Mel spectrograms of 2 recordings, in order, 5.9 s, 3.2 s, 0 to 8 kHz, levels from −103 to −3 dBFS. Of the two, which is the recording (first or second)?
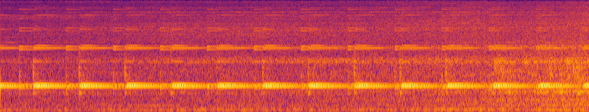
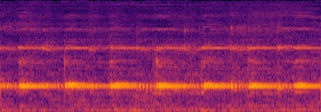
first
